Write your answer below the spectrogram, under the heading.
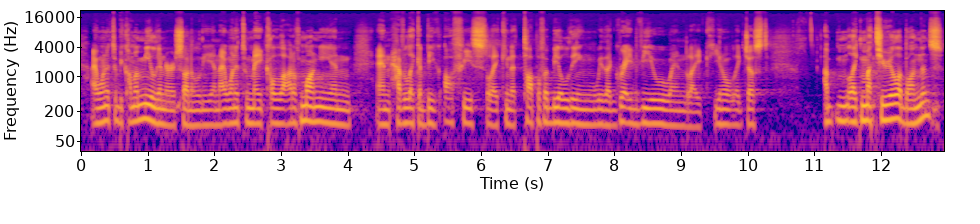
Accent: Mexico; moved away as an adult; also born or lived in Boston / Australia; now in Miami, United States; I'm from Mexico. I was born there and I, I lived uh, for most of my life there.

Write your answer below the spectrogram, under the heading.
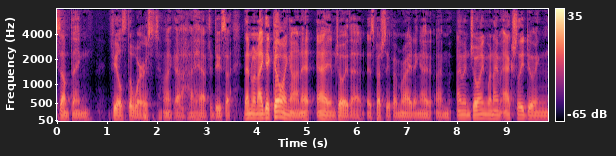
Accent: Wisconsin, United States; moved away as an adult; I'm from Wisconsin originally, and I spent my first 23 years of my life there

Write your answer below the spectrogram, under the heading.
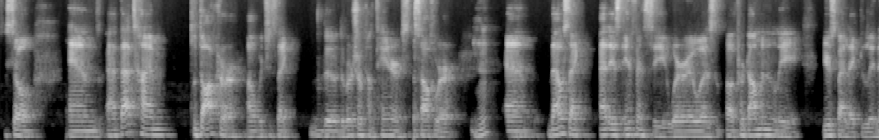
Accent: Canada; also born or lived in Toronto / Vancouver / Waterloo; now in United States; Yeah, so I'm Canadian. I moved a lot in different cities in Canada from Toronto to Vancouver and then back to Waterloo for my undergrad.

